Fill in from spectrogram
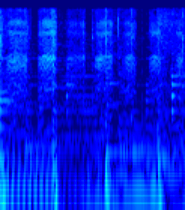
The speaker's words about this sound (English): Here come the ducks, hit the high baller.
